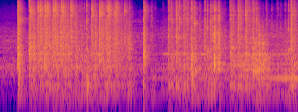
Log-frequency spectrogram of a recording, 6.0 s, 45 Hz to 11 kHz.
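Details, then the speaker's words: 1967 Bally Joust electromechanical pinball, burnt coil just replaced, game started: rapid relay and stepper clatter with a steady low buzz from a kicker coil stuck energized, the cause of the original burnout, traced to a contact. "But you can hear we got something stuck on the playfield. And that was this kicker, you see? See how he's stuck on? That's why he burned up."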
